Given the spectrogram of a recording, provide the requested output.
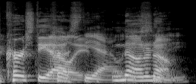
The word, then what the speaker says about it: Kirsty: I was like, "Wait, that's not uh Christy Alley." Is that I said it right. No, no, no. Yeah. Kirsty Alley. I was like, "Wait, that's not Kirsty Alley."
